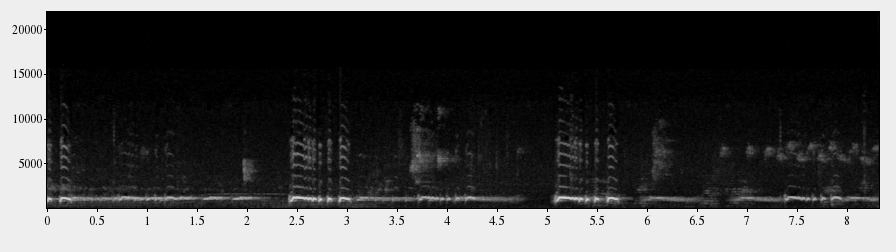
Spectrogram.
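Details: Zebra dove, a local strain, cooing in a recording used to prompt other zebra doves to sing. Loud, stuttering rolled coos near one pitch come in bursts, with softer, steadier trilled coos between them.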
